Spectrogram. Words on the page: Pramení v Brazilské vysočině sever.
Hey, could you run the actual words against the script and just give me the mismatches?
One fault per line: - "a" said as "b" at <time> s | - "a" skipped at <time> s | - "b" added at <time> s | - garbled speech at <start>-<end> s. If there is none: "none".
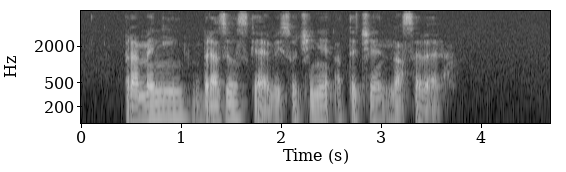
- "a teče na" added at 2.5 s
